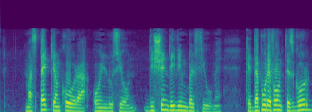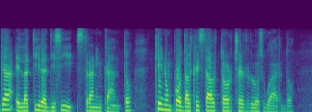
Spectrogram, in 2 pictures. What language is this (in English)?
Italian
